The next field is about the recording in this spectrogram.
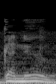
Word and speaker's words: gnu: So I always thought it was new. I didn't know that you were supposed to pronounce it Gnu.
